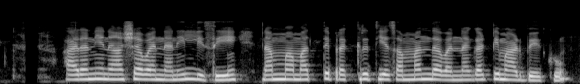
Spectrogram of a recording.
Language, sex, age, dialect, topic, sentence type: Kannada, female, 36-40, Coastal/Dakshin, agriculture, statement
